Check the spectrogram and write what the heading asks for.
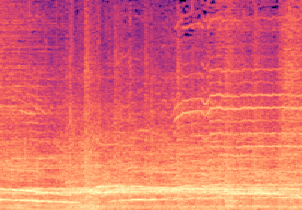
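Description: Live rock band playing on a school auditorium stage, electric guitars and drums under long held notes, with some whoops from the audience.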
